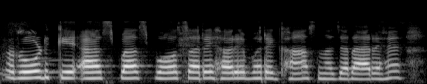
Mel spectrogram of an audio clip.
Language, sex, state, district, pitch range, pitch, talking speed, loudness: Hindi, female, Jharkhand, Garhwa, 275-290 Hz, 285 Hz, 170 wpm, -15 LUFS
